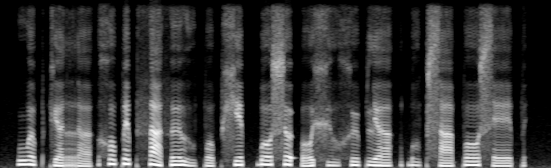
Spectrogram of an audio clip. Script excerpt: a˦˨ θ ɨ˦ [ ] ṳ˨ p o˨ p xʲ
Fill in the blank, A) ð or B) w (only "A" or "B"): A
